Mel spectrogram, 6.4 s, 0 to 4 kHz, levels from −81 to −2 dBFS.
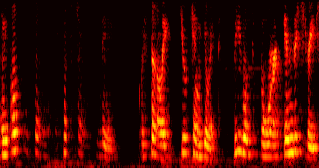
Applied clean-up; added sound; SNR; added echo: neural mask model DeepFilterNet 3.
